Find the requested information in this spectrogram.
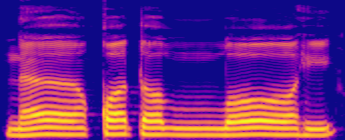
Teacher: قاف کو موٹا پڑھیں گے اور یہاں پر بھی لفظ اللہ کو موٹا پڑھا جائے گا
